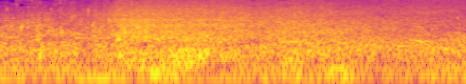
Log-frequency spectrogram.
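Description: Ocean surf on a beach at Half Moon Cay, a loud continuous wash of breaking waves mixed with wind buffeting the microphone, with faint voices underneath.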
